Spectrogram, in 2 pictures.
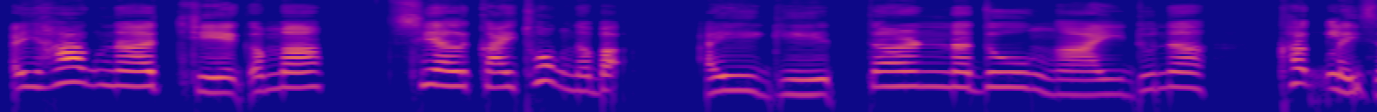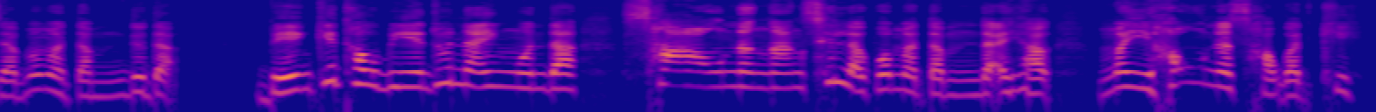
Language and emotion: Manipuri, angry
